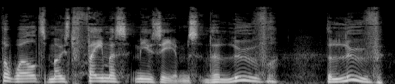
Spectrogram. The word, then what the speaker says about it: Louvre: In Paris, the Louvre, that's how we say it in English. Yes, the Louvre, you probably know it. The Louvre, yes, that is my English pronunciation of the place. I wonder how you pronounce it where you are from. In French, I think it's like the Louvre, right? The Louvre or le Louvre.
